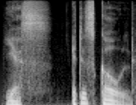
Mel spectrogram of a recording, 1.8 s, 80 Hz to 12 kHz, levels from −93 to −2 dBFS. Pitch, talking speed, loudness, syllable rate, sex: 90 Hz, 130 wpm, -19 LUFS, 2.7 syllables/s, male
